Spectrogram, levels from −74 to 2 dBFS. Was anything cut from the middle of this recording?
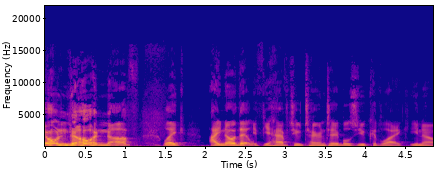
yes; 1 cut; at 2.6 s

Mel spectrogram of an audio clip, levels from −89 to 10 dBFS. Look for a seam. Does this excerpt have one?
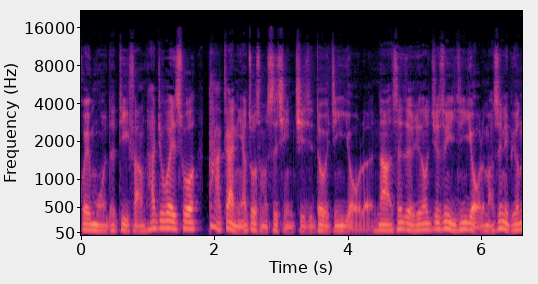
yes; 1 cut; at 1.8 s

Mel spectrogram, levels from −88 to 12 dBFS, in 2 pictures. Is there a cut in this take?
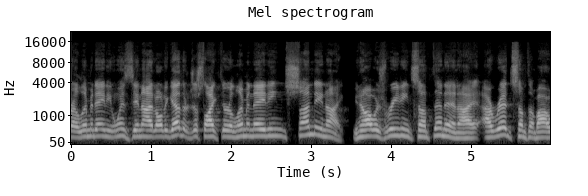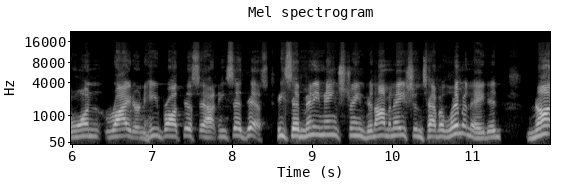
yes; 2 cuts; at 3.5 s, 8.5 s

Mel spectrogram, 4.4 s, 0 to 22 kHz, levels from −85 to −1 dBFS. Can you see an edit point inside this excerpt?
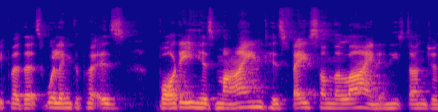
no; 0 cuts

